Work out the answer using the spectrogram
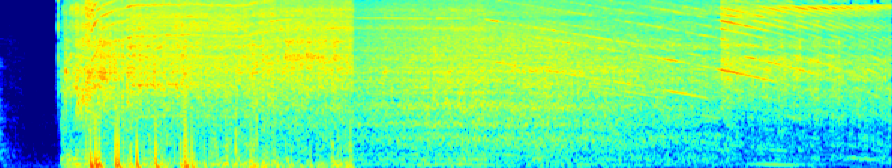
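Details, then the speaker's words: Drill opened up: the motor spins up fast to a steady high whir with small speed steps and visible brush sparking, but no rattle or grinding. Normal running. "Well, totally works. The things you see sparking up here are the brushes on the motor whenever he turns it on."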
